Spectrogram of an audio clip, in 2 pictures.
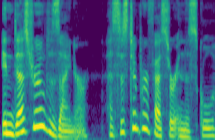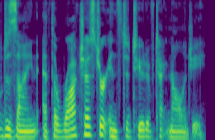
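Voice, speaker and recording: A woman with a low, deep voice reads out a formal announcement. Her delivery is measured and even. The recording is dry, with no room sound. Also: gravelly, no echo. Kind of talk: scripted narration.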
